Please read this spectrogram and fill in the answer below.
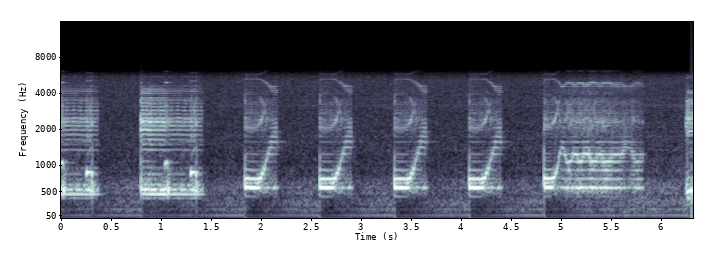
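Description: Nickelodeon Time Blaster alarm clock playing one of its electronic alarm sound effects through its small speaker: two short horn-like tones, then four quick rising sweeps, then a longer tone near the end.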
